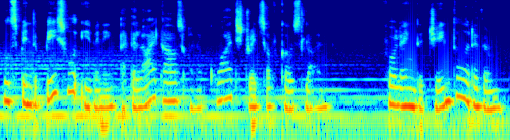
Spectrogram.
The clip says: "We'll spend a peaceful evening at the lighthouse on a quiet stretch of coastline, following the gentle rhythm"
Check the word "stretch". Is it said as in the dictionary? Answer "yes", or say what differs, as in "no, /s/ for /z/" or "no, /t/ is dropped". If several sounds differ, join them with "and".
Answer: no, /s/ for /tʃ/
